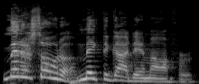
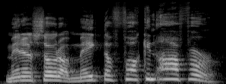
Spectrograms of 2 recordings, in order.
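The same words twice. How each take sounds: First: Much higher, pleading call to Minnesota; desperate fan begging his team, pitched way up. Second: Loud call-out to Minnesota. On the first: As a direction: push the plea up high, begging. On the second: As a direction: shout the plea at the team. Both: Real, not acted. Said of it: "bro, I'ma say it".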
